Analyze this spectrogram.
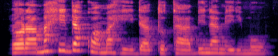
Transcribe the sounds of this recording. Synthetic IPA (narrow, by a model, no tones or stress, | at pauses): ɾɔɾamahidakwamaɦidatotabinameɾimo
